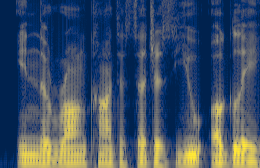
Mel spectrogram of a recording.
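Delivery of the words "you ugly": ordinary talk, nothing marked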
